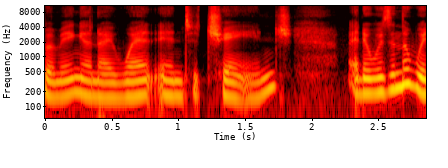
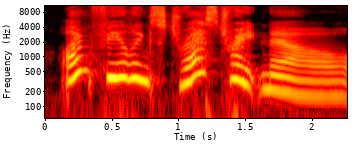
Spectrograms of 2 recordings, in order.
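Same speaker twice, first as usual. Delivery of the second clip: big, ridiculous over-the-top voice, higher and louder; 8 semitones higher, 4 dB louder than usual. Showing the third-person talk used in front of kids: big, ridiculous voice. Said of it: "You gotta make it big and ridiculous".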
